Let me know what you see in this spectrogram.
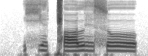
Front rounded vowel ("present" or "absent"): absent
